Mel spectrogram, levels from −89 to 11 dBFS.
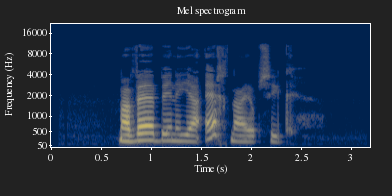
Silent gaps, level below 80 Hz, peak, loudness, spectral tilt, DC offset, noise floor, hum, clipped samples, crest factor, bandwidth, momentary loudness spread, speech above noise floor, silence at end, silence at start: none; -82 dBFS; -4 dBFS; -21 LUFS; -6 dB/octave; under 0.1%; -74 dBFS; none; under 0.1%; 20 dB; 11 kHz; 22 LU; 53 dB; 0.9 s; 0.7 s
